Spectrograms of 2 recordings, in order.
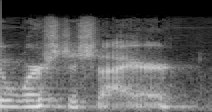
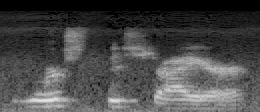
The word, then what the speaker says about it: Worcestershire: you say it jordan i always just say worcestershire worcestershire that s the s-t-e-r in the middle there man that throws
